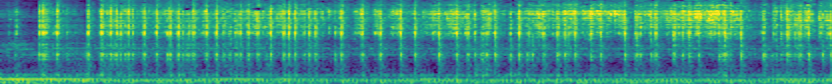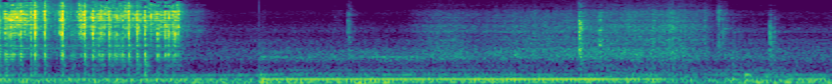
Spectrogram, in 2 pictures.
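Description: Electric arc welding: a continuous crackling arc for about six seconds that cuts off suddenly, over a steady low hum.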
